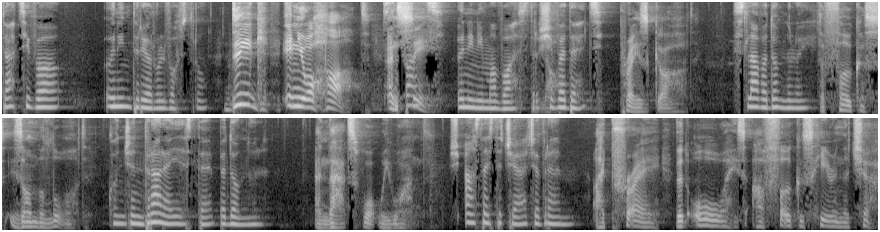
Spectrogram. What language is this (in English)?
Romanian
